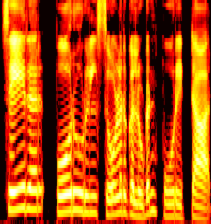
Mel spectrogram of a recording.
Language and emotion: Tamil, neutral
